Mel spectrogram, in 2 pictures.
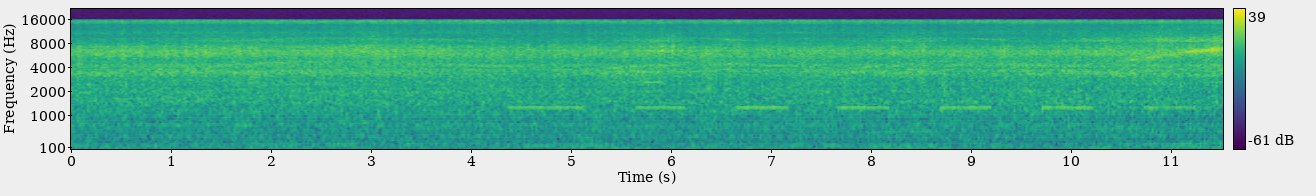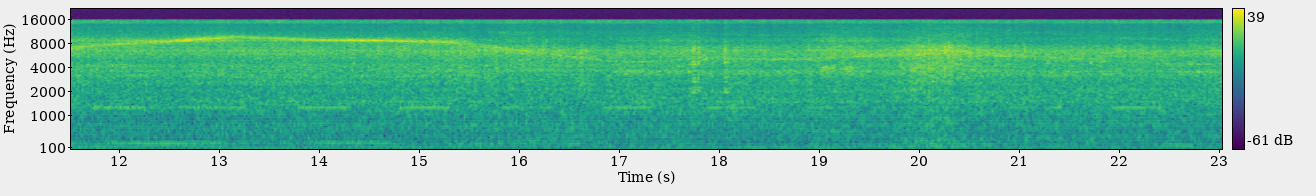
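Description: Large Caterpillar wheel loader's diesel engine running and rising in pitch under load in the middle, with a high whine climbing and falling over it. Its reversing alarm beeps steadily, a little more than once a second, from about four seconds in. A short knock comes near the end.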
